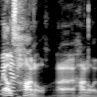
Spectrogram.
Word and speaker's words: Honnold: Honnold, I believe is how you pronounce it.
